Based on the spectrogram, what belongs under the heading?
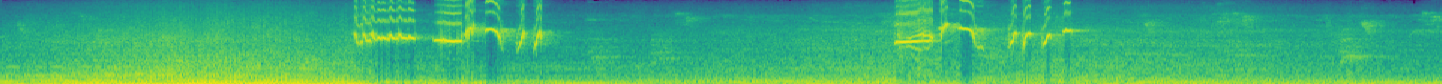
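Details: Lively orange-headed thrush, locally Anis Merah, sings two clipped phrases of bright whistles and rapid chattering notes some three seconds apart, over a continuous deep rumbling hum.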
